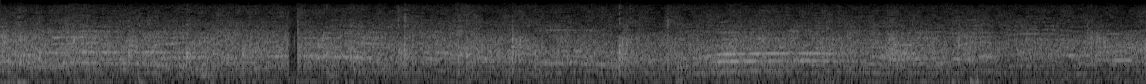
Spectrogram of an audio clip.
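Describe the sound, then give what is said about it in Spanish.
A church audience applauds during an evening service, a dense, continuous wash of clapping hands at a steady level for several seconds. “Denle un aplauso a Cristo, que él se lo merece en esta noche.”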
